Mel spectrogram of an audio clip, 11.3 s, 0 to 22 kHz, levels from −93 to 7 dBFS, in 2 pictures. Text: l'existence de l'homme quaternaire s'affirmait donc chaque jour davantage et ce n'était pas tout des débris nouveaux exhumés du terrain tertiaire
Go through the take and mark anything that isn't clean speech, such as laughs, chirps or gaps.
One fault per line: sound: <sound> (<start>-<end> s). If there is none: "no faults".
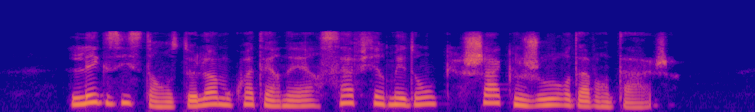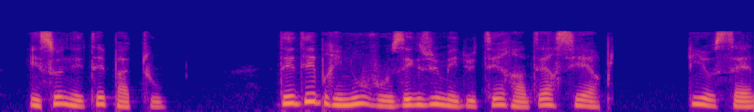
no faults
